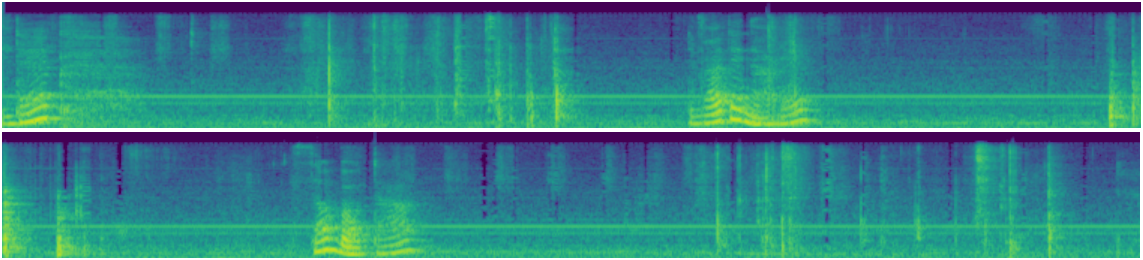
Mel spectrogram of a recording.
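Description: Playing cards riffle and flick as they are shuffled by hand.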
